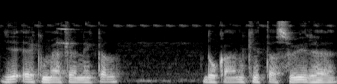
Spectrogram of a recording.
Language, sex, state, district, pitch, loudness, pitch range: Hindi, male, Delhi, New Delhi, 110 Hz, -14 LUFS, 105-125 Hz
